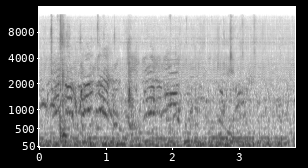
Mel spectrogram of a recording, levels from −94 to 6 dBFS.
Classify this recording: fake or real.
fake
